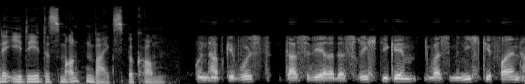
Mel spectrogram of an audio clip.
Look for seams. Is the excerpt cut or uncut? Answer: cut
